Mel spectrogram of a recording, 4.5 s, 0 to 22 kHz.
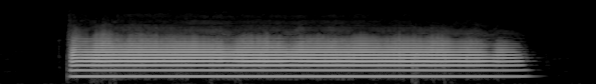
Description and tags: Trumpet - Csharp4
Part of the Good-sounds dataset of monophonic instrumental sounds.
instrument::trumpet
note::Csharp
octave::4
midi note::49
good-sounds-id::2830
